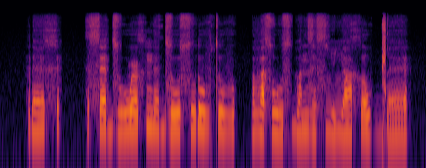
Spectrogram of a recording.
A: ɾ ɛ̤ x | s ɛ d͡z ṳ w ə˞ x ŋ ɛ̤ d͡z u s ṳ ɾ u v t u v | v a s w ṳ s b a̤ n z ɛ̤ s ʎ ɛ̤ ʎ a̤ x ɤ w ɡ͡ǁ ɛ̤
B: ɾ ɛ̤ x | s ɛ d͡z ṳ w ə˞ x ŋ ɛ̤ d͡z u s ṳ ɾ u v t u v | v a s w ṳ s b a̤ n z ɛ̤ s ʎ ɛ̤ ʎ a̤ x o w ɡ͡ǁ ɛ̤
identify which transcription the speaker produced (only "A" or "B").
A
